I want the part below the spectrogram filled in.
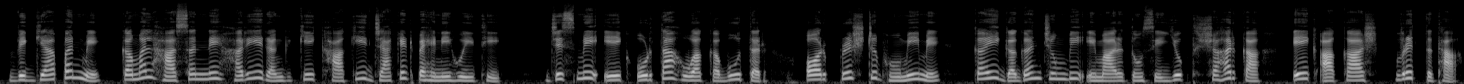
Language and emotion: Hindi, neutral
